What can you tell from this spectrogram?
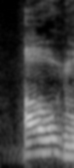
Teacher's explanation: او واو یہاں پر لین ہے نرم پڑھیں گے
